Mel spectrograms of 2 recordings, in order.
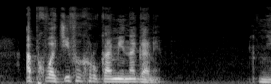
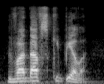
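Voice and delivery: ordinary delivery

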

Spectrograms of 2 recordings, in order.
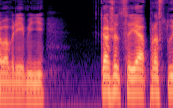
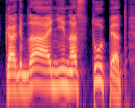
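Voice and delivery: raised, slow despairing question; pleading; 7 semitones higher, 5 dB louder than usual. A narrator's reading. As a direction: ask it in anguish, slowly. Young man pleads.

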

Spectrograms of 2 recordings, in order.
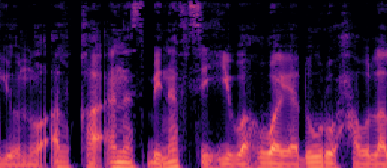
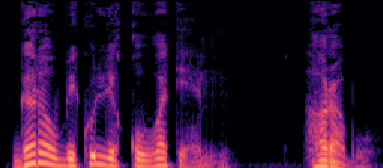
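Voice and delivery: ordinary delivery

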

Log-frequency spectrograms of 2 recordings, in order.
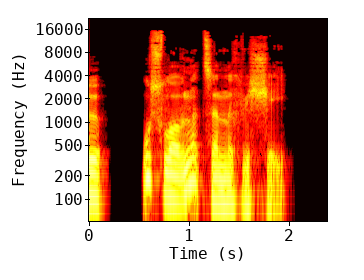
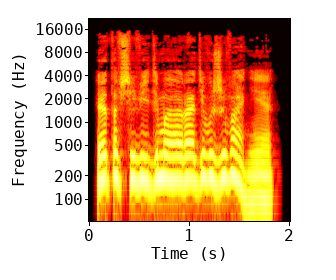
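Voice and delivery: timid little man; 9 semitones higher than usual. A narrator's reading. Timid Vonce voice, higher.

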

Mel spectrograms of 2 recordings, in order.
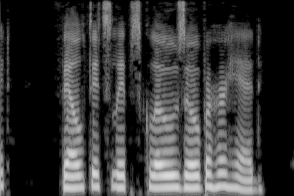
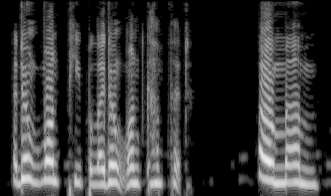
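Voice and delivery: high, distressed refusal; breaking into grief; 6 semitones higher, 3 dB louder than usual. Acted. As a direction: push comfort away, near sobbing. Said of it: "She began to sob bitterly".

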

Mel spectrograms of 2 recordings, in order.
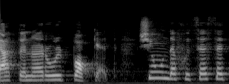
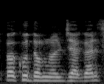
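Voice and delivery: ordinary delivery, nothing marked

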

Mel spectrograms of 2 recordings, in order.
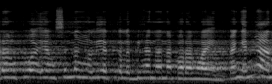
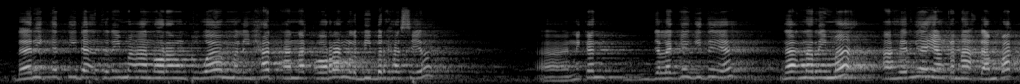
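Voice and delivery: ordinary delivery

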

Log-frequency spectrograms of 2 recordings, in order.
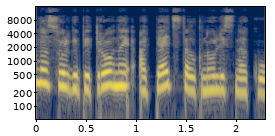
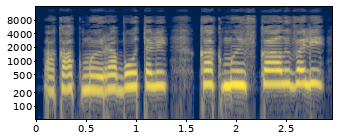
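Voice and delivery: rising, louder indignation; getting worked up; 5 semitones higher, 7 dB louder than usual. Acted. Mother gets worked up lecturing her daughter, heated. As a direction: build up the heat on «вкалывали». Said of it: "завелась Ольга Петровна".

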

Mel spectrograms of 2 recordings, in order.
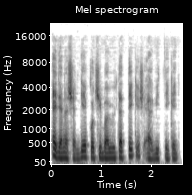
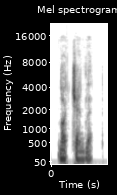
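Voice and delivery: ordinary delivery

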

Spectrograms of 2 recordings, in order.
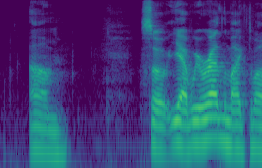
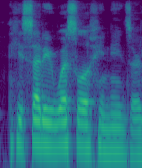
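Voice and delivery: usual speaking voice

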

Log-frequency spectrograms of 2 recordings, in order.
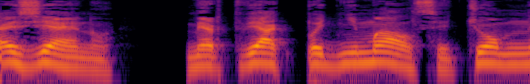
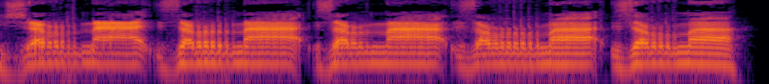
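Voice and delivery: repeated croaking bird cries, each held on one note; raven's cry; much slower than usual. A narrator's reading. Raven flying over Mormont's head in the fight, crying out. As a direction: squawk it like a raven, rolling the r. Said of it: "летал с криком над его головой".

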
